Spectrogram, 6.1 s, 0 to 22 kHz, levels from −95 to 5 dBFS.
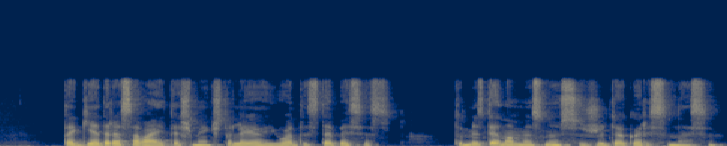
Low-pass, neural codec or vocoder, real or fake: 9.9 kHz; none; real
